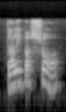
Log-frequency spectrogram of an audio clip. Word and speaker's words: শ: Taliba Sho, this letter is pronounced like in sh in English, in show.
